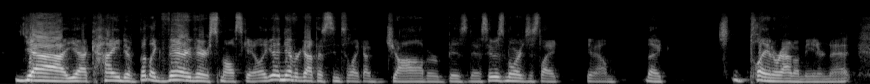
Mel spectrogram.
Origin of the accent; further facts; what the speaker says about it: Pasadena, California, United States; I grew up in Pasadena, California.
